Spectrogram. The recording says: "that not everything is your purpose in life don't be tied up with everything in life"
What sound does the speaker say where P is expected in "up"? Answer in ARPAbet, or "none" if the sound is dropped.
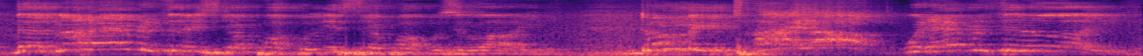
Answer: F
